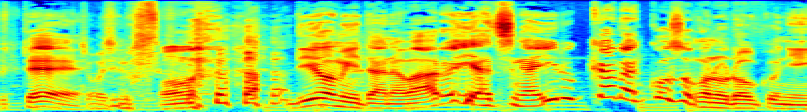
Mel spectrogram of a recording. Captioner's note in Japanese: 笑い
